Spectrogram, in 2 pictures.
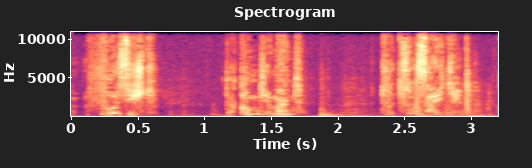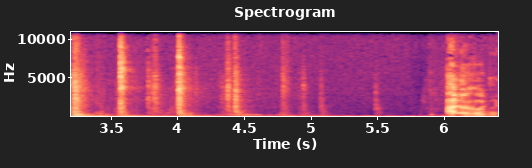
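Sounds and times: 
speech: 0:00.3 - 0:03.2, 0:06.0 - 0:06.3
pounding on a door as police demand entry: 0:01.8 - 0:04.6.

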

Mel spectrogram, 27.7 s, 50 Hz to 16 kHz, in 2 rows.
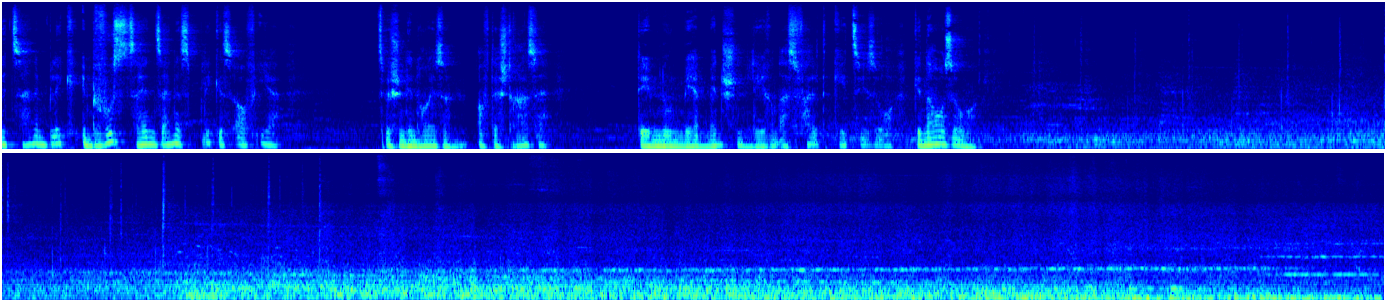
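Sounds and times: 
speech: 0:00.0 - 0:03.0, 0:03.8 - 0:05.6, 0:06.4 - 0:10.4
subway train arriving at an underground station: 0:06.4 - 0:27.6.

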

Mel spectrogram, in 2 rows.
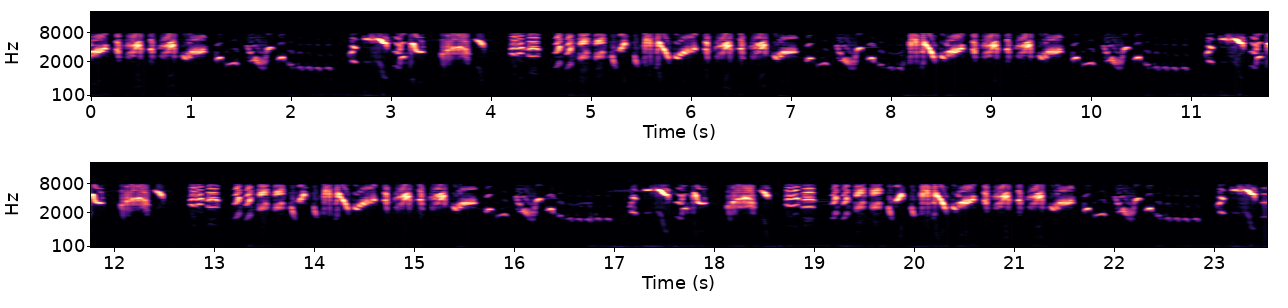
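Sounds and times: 
Oriental magpie-robin singing: 0:00.0 - 0:23.5
faint low hum: 0:00.0 - 0:23.5.

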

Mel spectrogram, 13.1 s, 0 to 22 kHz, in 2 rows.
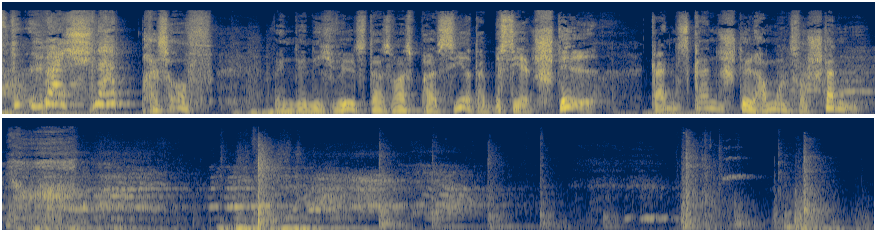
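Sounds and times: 
speech: 0:00.3 - 0:07.2
apartment door being opened: 0:11.6 - 0:13.0.

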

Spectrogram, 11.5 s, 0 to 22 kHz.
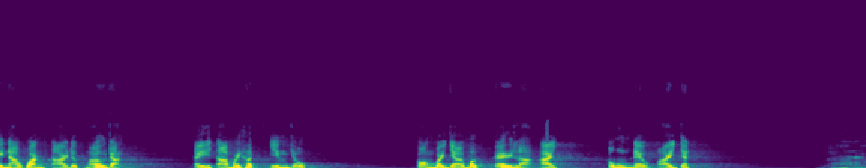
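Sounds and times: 
speech: 0:00.0 - 0:01.7, 0:02.6 - 0:04.2, 0:05.6 - 0:09.3
monstrous creature roaring in a cave: 0:11.0 - 0:11.5.

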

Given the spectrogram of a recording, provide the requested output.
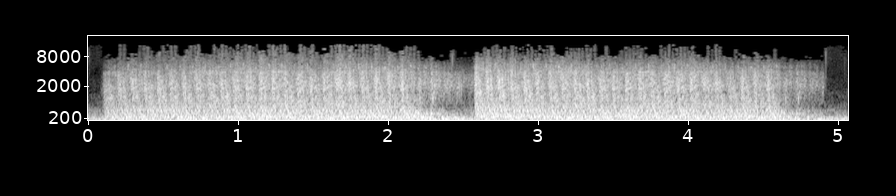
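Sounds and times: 
machine gun firing at Messerschmitt aircraft: 0:00.1 - 0:04.9.

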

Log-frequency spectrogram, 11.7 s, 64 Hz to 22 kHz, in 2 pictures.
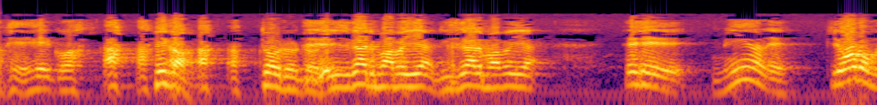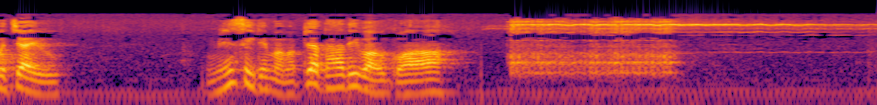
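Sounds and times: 
speech: 0:00.0 - 0:06.3, 0:07.2 - 0:09.4
telephone with bright buzzy electronic ring: 0:09.2 - 0:11.6.

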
